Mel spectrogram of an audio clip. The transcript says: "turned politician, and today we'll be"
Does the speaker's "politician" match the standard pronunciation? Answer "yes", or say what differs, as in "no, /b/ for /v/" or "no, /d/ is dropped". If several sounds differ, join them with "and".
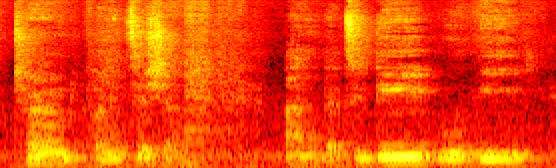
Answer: yes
